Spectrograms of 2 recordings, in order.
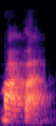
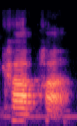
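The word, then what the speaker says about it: Kapha: yeah and Kappa is that the second one Kappa you'll pronounced as Kappa but I want I want let everyone know it's actually kaapa kaapa oh I did not know that pronounce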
